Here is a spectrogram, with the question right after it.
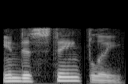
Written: indistinctly

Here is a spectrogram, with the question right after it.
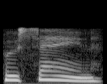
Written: Hussein I

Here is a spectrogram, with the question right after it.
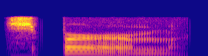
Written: sperm

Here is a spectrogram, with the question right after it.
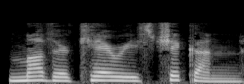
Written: mother carey's chicken

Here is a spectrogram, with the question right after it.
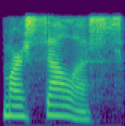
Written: Marcellus

